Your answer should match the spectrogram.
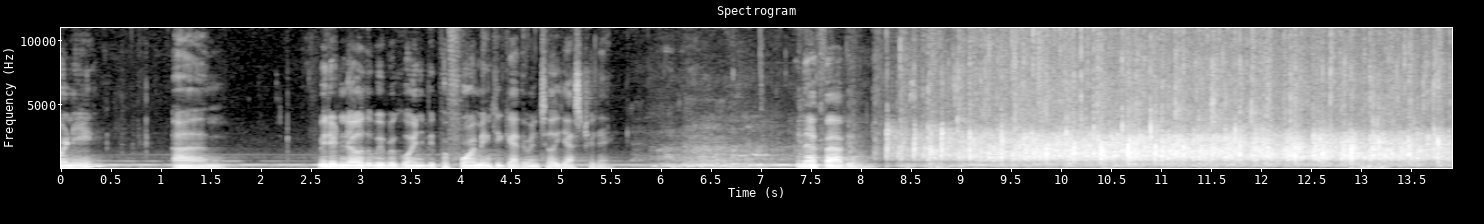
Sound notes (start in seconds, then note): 5.8 laughter; 7.7 applause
